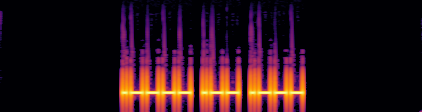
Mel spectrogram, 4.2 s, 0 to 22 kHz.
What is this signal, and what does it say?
Morse code, heard as a keyed tone, about 31 wpm, 700 Hz. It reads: 1WJ
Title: Three Challenging Letter-Number Combinations 30wpm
